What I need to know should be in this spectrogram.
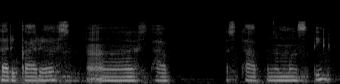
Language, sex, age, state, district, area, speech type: Sanskrit, female, 18-30, Maharashtra, Nagpur, urban, spontaneous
